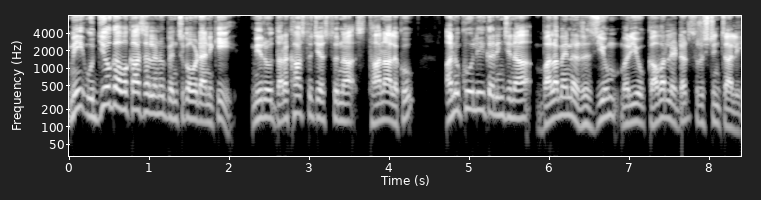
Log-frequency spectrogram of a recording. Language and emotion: Telugu, neutral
